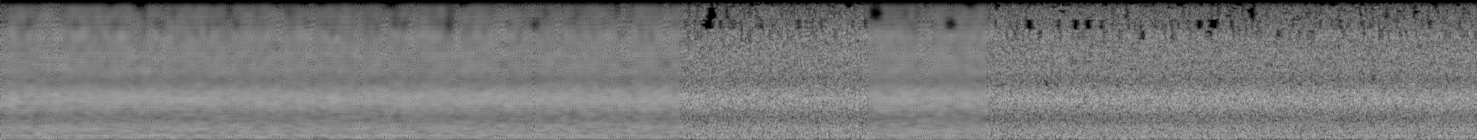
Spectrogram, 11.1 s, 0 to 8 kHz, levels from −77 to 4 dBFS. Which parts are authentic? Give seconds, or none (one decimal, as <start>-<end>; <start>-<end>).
5.1-6.5; 7.4-11.1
